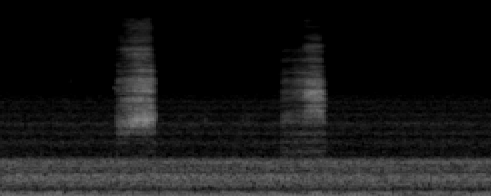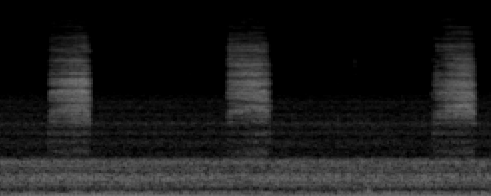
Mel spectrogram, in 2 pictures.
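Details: Four barn owl babies in a wild nest box at feeding time, the mother bringing a big rabbit: five separate breathy, snoring hisses spread irregularly over ten seconds over a steady low hum.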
